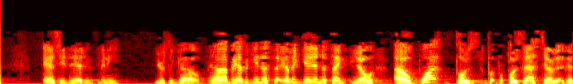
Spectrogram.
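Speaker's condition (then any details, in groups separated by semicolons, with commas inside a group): Stuttering; stutters more when tired; repeated sounds, repeated words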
